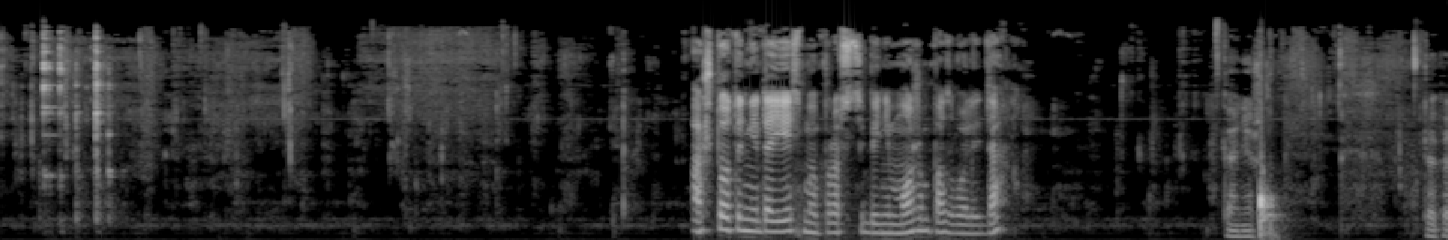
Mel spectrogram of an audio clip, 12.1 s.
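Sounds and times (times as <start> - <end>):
people chewing wetly: 0.0 - 5.8, 8.4 - 11.9.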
